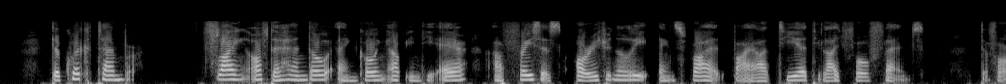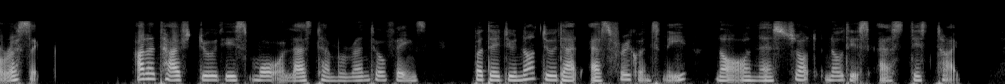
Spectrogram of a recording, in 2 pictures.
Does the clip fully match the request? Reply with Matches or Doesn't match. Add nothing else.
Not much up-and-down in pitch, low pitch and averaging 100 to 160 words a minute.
Doesn't match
